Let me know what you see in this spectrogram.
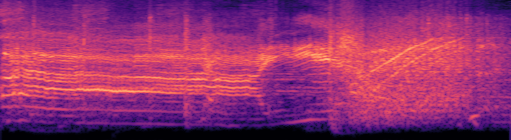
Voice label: "ah yeah", Voice

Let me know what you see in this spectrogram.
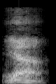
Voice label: "yo", group of men; ooh ahh

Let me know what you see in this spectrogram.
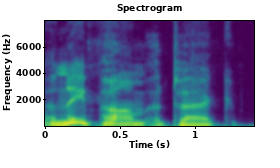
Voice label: "napalm attack", Voice

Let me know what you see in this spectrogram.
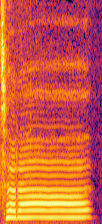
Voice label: "tadaa", female

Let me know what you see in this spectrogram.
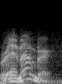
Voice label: remember, announcer

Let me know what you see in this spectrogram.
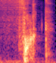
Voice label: "fuck", expletives

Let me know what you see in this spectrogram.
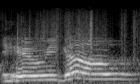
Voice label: here we go, cartoon

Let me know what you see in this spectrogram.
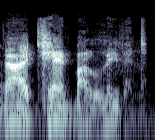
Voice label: i can't believe it, cartoon

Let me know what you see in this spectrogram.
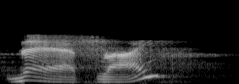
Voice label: "that's right", female; Voice

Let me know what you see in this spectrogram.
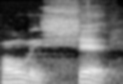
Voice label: holy shit, Voice expletives

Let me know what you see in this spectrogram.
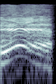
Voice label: "yeah" cartoon, voice

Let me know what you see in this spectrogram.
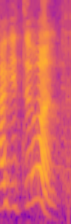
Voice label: "how you doing", female; questions

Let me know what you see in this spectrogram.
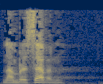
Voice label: "number seven", male; Voice; numbers and letters

